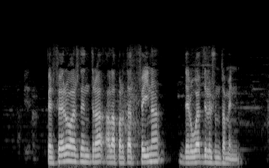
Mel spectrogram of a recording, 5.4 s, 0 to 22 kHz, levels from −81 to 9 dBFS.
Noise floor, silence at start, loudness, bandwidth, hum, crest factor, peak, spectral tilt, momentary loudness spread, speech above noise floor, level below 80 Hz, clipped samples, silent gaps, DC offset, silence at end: -58 dBFS; 0.95 s; -17 LUFS; 7.2 kHz; none; 16 dB; -2 dBFS; -6.5 dB/octave; 10 LU; 41 dB; -58 dBFS; under 0.1%; none; under 0.1%; 0.6 s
